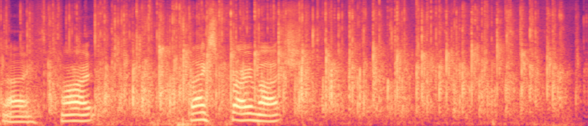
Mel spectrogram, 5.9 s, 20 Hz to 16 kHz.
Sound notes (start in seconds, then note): 0.0 applause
